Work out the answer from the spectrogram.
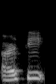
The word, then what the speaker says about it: Arathi: Sure, it's spelled Arathi, but it's actually Arthi, A-R-A-T-H-I, last name Ravi, R-A-V-I.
